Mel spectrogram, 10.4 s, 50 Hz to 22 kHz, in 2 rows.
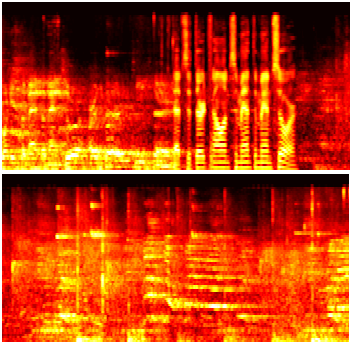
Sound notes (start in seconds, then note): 5.3 people chanting in the crowd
